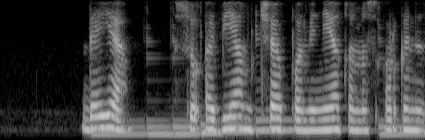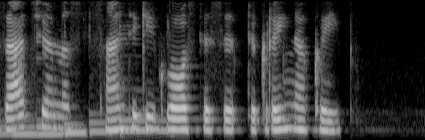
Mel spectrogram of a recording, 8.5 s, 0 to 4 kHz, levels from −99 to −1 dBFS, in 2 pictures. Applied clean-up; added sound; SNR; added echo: none; Electric guitar; 10 dB; none.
